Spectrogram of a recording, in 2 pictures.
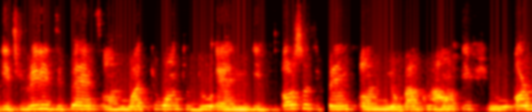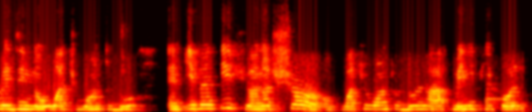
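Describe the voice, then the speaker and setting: Female speaker from Cameroon, monotone, measured webinar talk, dull recording. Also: fairly high pitch. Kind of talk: webinar testimony. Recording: dull lo-fi sound.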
